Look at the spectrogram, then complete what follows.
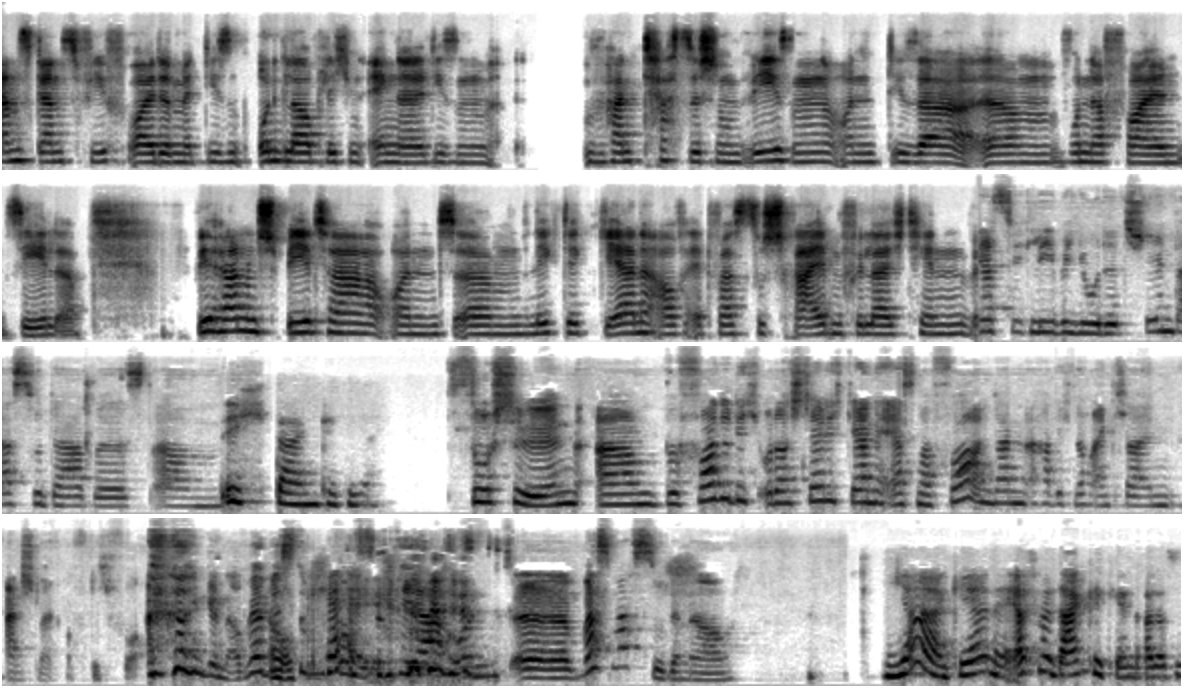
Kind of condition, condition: link, video call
